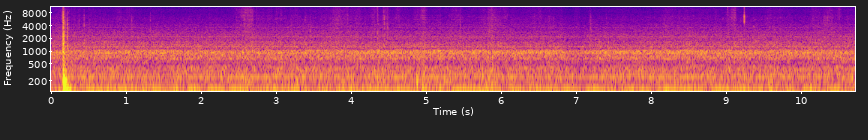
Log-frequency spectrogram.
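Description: Quiet room tone with a steady low hum, and one sharp click just after the start.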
